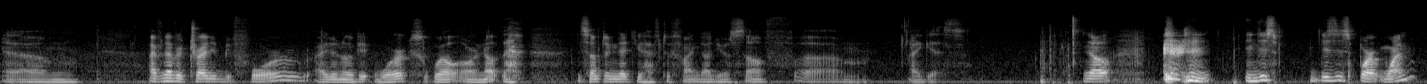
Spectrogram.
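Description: A man presenting a casual, unscripted software tutorial in a hesitant, rambling manner. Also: medium pitch, slow pace, gravelly, a little hiss or hum. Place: voice-over recorded at a computer.

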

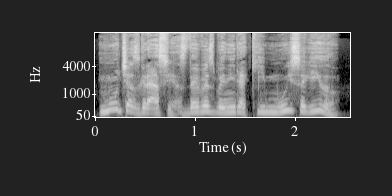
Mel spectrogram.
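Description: A man's voice: sits high, expressive, normal speed, dark tone, no echo, clean studio sound. Man voicing Daniel, a curious young traveler. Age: 20s. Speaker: voice actor in language lesson dialogue. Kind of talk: scripted slow and normal-speed lesson dialogue.

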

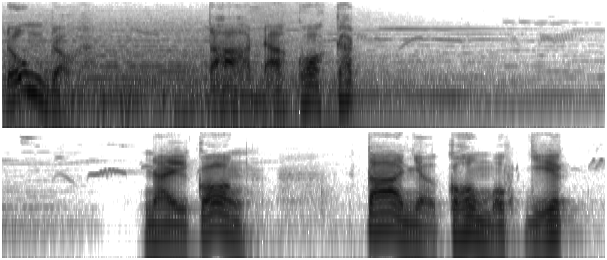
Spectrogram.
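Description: A solemn, calm old temple abbot. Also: male voice, mid-range voice, breathy edge. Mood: thoughtful. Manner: measured, solemn, teacherly. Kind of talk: cartoon folk-tale dubbing. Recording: music under the voice.

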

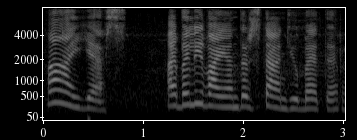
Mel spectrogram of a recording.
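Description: A woman's voice: on the high side, normal speed, bright, forceful tone, a little hiss or hum. An actress playing a shrewd, enigmatic older woman of ancient Greece in a video game, composed and cryptic. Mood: knowing.

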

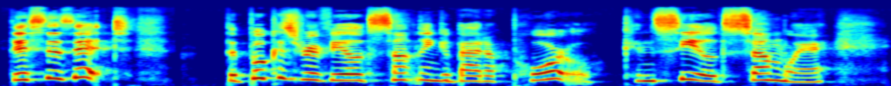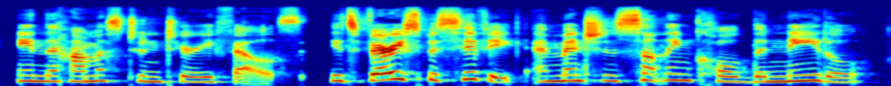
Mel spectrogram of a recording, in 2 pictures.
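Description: A young female student , played by a voice actress, confides in her video diary in a fairly high voice. The delivery is dramatic, made for a horror audio story, and the sound is close and dry. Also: fast, no room sound, natural voice. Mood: intrigued, determined.

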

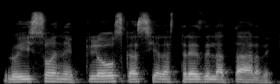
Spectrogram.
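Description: Guy walking thru forex charts, mellow warm voice, chatty, keeps checking in w viewers. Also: mid-range voice, little pitch movement, normal speed. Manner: casual, explanatory, frequent "¿ok?" check-ins. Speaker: forex trading instructor. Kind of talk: screen-share trading lesson.

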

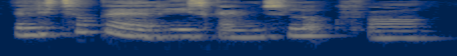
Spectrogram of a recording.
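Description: A woman's voice: medium pitch, normal speed, warm tone, far from the mic, lightly acted. Woman reading as a wistful, musing young girl.

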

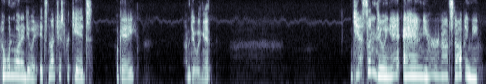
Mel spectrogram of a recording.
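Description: Casting: woman playing a cutesy, excitable young girlfriend for roleplay audio; higher voice, soft delivery, slightly muffled lo-fi sound. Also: normal speed, husky, dry recording. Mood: eager, playful. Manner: giggly, cutesy, soft and hesitant, musing aloud. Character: playful, excitable werewolf girlfriend shopping for Halloween costumes. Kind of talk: girlfriend roleplay ASMR, improvised-sounding monologue to a partner. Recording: dull lo-fi close dry recording.

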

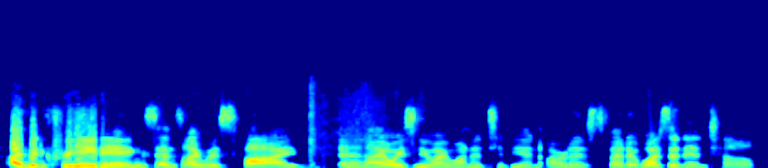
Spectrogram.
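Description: A woman's voice: lowish voice, steady tone, moderate pace, darkish tone, clean tone, no room sound. A woman from Cleveland, Ohio, speaking as an artist on a panel in a friendly, chatty way over a video call. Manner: friendly, chatty, some fillers. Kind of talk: casual panel talk. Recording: dry, dull lo-fi call audio.

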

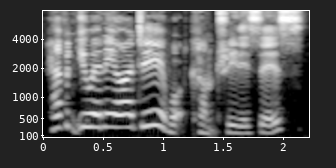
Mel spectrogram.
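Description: A man's voice: very high voice, sing-song, a little fast, pitched above the performer's own voice. A man voicing a fussy, anxious, questioning talking hen for a storybook. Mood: curious. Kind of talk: audiobook character voice.

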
